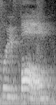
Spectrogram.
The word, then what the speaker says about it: Freefol: It's pronounced free fall.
